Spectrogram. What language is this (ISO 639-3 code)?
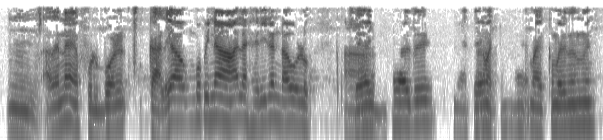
mal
